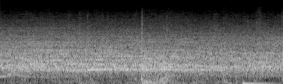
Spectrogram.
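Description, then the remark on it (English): A single heavy thud of wrestler Mysterio being slammed down onto a wrestling mat, brief and sharp, rising out of a loud, steady arena crowd roar that fills the whole clip. “Mysterio just gets slammed down.”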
